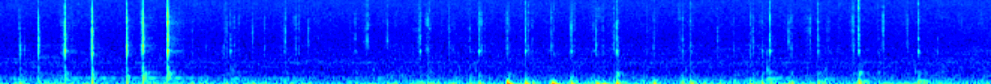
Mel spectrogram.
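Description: Fingernails tap and scratch the body and wheels of a hollow pink plastic toy monster car close to the mic. The result is a quick, irregular patter of short, dry clicks over a low rumbling bed, with a cluster of stronger taps in the middle.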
